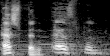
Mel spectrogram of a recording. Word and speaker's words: ESPN: ESPN or his daughter he named her ESPN but they pronounced it Espen yeah yeah but he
